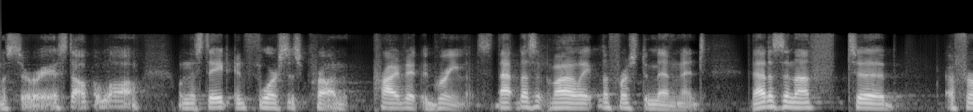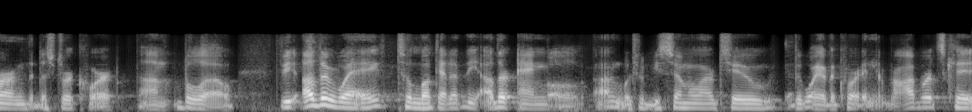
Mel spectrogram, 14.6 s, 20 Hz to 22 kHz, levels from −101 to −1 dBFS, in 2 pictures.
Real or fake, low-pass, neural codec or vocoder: fake; 7.2 kHz; codec, 16 kHz, 1 kbps, X-Codec, HuBERT features, trained on general audio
